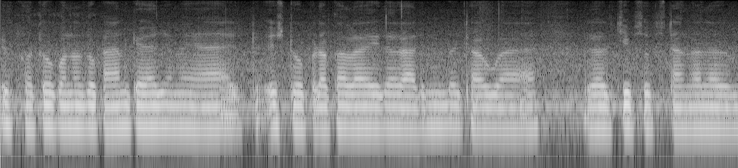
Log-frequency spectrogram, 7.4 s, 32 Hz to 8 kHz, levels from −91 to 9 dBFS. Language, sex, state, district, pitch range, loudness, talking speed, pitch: Hindi, male, Bihar, West Champaran, 120-125 Hz, -14 LUFS, 170 wpm, 120 Hz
